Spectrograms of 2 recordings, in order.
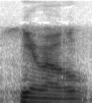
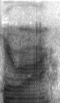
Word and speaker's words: Heroux: They pronounced it Heroux when he was growing up, but he wasn't quite sure. He said some people pronounced it Herox, Herox. Herox is definitely not correct. That yeah. cannot be correct.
